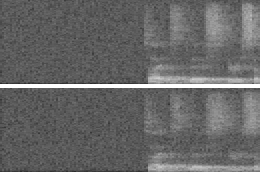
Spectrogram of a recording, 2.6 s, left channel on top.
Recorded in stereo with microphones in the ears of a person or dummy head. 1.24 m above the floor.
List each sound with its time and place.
1.4 s a man speaking: 25° left (ahead or behind), 1.4 m; by 2.6 s 70° left (ahead or behind), 1.7 m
